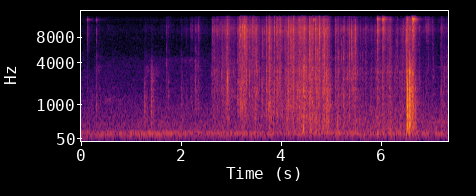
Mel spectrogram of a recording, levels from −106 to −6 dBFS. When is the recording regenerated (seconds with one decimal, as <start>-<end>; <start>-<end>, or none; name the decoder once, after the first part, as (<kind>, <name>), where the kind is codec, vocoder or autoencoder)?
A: 0.0-7.4 (vocoder, BigVGAN v2)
